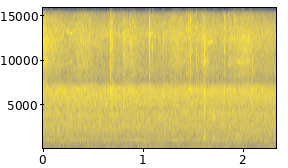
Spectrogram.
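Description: Room tone: a steady, faint hiss with a low hum underneath and a few tiny ticks.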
